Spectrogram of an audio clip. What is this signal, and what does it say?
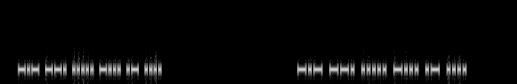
Morse code, heard as a keyed tone, about 59 wpm, 700 Hz. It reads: KG5BAH KG5BAH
